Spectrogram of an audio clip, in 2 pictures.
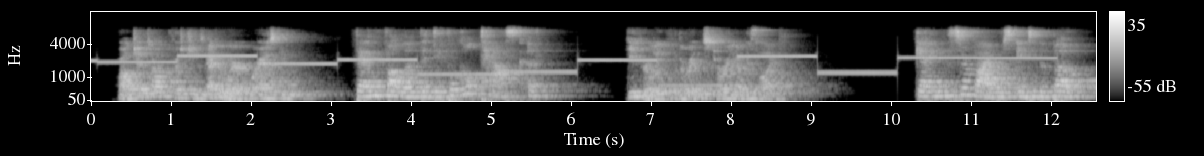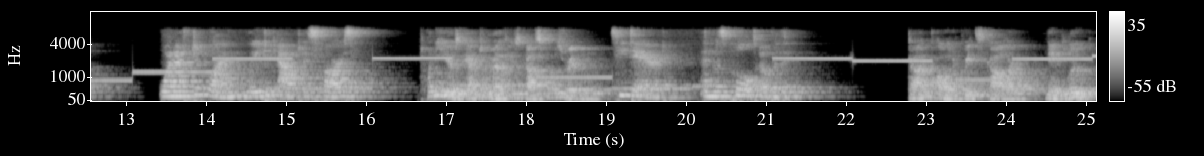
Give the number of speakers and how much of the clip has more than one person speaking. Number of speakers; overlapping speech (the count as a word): two, no overlap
